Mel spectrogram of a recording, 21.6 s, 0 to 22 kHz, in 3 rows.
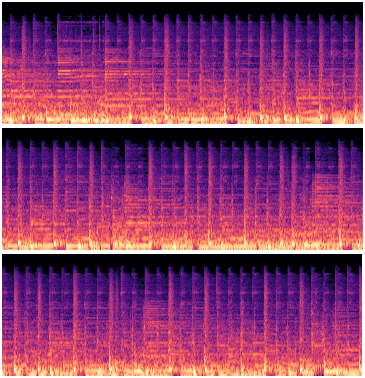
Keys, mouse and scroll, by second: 4.1 click, 14.9 alt+Num_Lock, 15.1 alt+scroll down 1, 15.7-16.2 scroll down 1, 16.2 click, 21.2 Up.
